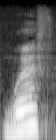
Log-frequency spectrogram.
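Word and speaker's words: Wirth: the glare like anyway this Billy worth worth that's how you say it anyway James peace love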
